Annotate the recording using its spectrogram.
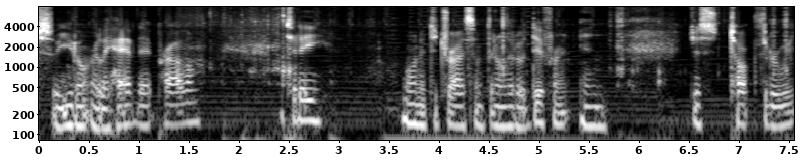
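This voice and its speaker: Soft-spoken delivery comes at a moderate pace with music in the background. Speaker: RC hobby YouTuber. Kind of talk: tutorial.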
